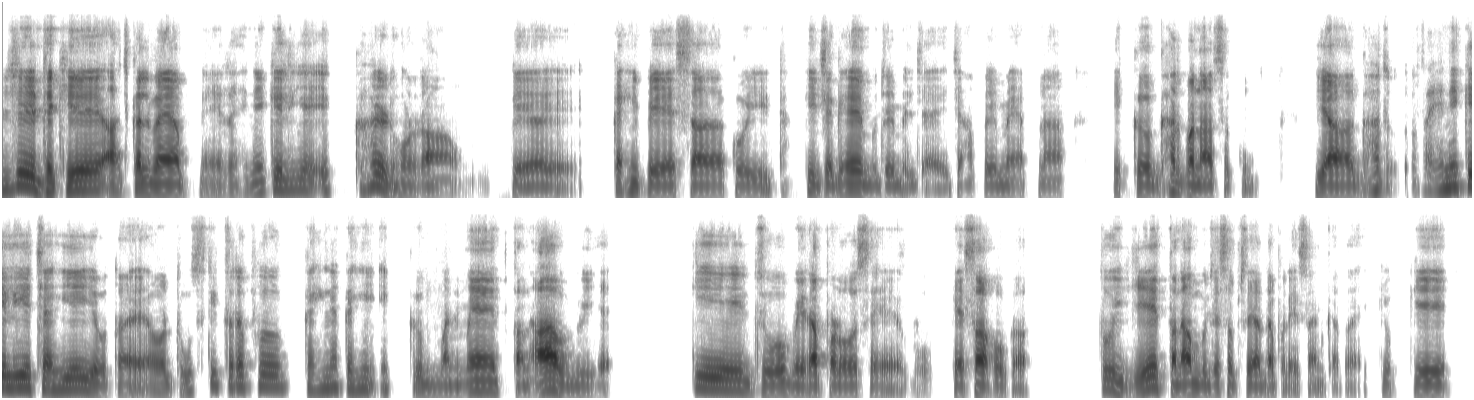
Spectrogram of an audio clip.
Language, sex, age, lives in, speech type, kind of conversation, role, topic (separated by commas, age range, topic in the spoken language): Hindi, male, 40-44, India, conversation, advice, user, घर ढूँढने और सही पड़ोस चुनने से आपको कितना तनाव होता है?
